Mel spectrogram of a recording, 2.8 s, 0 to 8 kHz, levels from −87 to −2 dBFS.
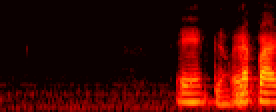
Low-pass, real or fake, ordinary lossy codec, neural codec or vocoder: none; real; none; none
